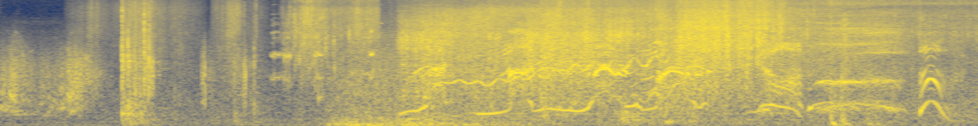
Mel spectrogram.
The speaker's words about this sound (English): Let's fill these bad boys up with water. Lalo, toss me the hose.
